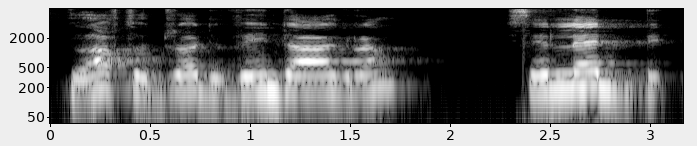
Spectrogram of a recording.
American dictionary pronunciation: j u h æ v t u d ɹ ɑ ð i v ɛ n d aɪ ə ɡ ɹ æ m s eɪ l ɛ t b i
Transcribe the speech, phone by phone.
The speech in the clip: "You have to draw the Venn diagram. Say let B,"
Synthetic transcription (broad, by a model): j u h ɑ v t u d ɹ ɑ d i v ɛ n d aɪ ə ɡ ɹ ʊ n s eɪ l ɛ t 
